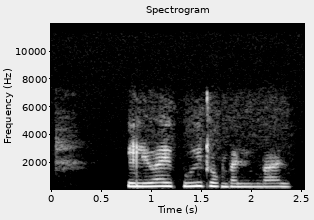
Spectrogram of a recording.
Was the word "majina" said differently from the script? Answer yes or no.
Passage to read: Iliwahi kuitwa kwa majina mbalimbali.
yes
